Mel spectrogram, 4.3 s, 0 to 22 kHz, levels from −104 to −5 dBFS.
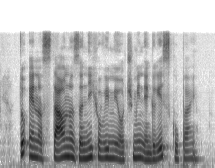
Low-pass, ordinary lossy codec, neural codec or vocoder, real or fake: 10.8 kHz; none; codec, 24 kHz, 3.1 kbps, DualCodec; fake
